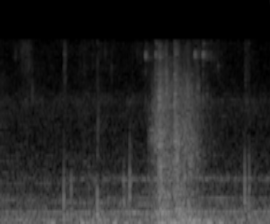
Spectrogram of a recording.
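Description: A door opens in the horror game Penumbra, a low scraping, sliding swell with faint knocks before it, quiet and heard alone.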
